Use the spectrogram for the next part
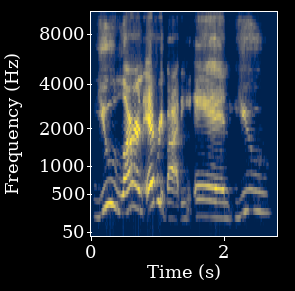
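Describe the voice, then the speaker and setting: A woman hosts a relaxed interview, her voice sitting somewhat high. She chats easily, affirming her guest and reminiscing about home. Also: slow pace. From Mississippi. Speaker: interview host. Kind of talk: casual interview conversation.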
